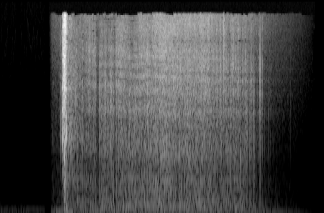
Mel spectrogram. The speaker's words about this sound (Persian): کبریت زدم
